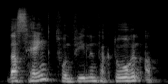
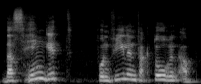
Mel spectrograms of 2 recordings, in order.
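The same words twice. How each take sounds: First: 'Hängt' ends in a tight consonant cluster, no added vowel. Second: An extra vowel is inserted into the consonants of 'hängt'. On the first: This is how a native speaker says it. The speaker calls it right. "قدامي المتحدث بيقول لي" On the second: The learner cannot pronounce two consonants in a row. The speaker calls it wrong. "ضاف من عنده حرف صوتي زياده"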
